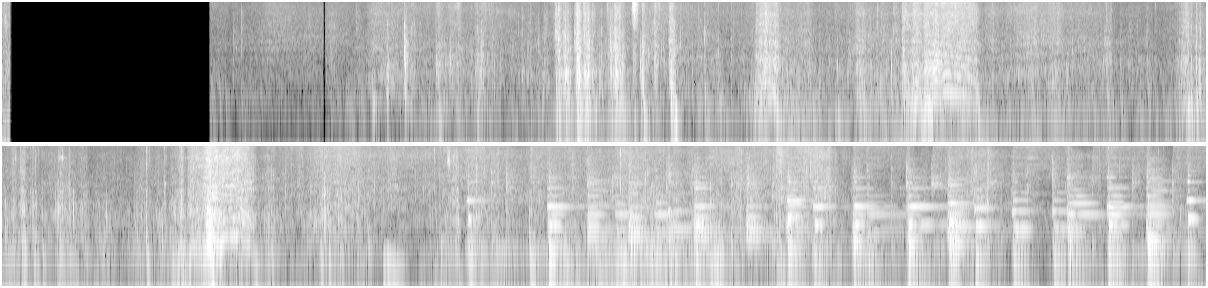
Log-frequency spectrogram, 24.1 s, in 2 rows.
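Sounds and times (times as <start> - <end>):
knocks and rustles: 3.5 - 9.2.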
